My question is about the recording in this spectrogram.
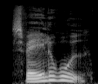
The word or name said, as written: svalerod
